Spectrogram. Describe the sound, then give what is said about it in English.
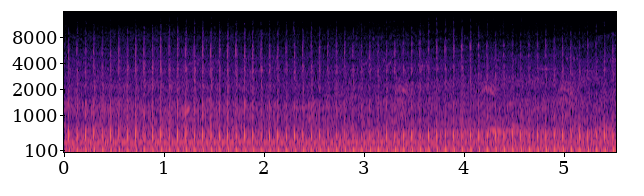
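A boat engine chugs steadily with a rapid, regular knocking pulse, loud, holding an even rhythm throughout with no voices; a boat going by on the Ganges river. “Just listening to that engine.”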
